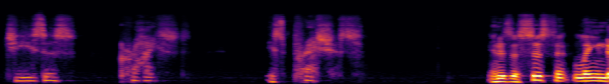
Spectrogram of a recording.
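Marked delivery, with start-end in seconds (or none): 0.0-3.6 faint unvoiced whisper; frail old preacher whispering it again. A narrator's reading. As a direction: breathe it out, almost gone. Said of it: "And then he said it again".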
